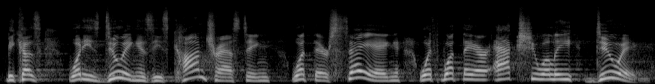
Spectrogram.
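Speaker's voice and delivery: ordinary delivery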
